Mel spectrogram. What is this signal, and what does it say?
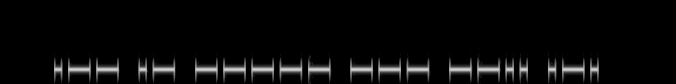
Morse code, heard as a keyed tone, about 17 wpm, 700 Hz. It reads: WA0OZR
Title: USA Call Signs - 6 Characters - 6x Character Spacing - 17wpm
